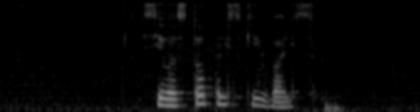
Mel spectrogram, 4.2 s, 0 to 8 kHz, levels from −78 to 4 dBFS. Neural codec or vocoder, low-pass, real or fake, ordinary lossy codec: none; 7.2 kHz; real; none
